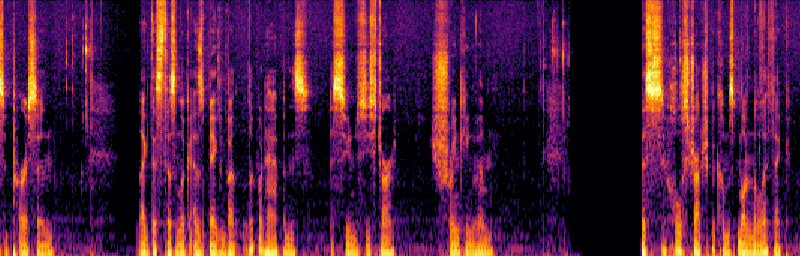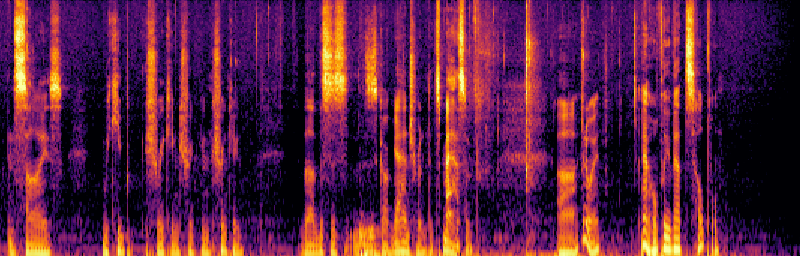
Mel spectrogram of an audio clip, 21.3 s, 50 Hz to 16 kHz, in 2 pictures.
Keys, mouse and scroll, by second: 14.2 middle click, 16.2 scroll up 3, 16.5 middle click, 16.8-17.2 scroll down 6, 17.2 middle click, 17.6 Delete, 18.5 shift+middle click, 18.7 middle click.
